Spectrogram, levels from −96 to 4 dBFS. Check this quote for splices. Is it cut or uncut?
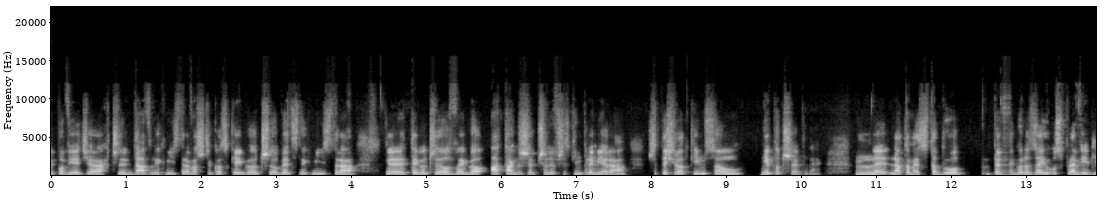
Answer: uncut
